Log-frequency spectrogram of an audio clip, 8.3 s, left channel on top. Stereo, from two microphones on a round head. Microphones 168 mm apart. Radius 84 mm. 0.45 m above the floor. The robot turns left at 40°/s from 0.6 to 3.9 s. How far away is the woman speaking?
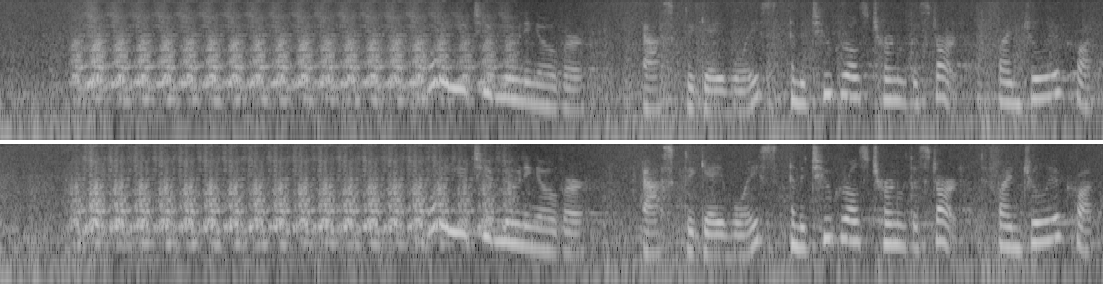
About 1.1 m.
